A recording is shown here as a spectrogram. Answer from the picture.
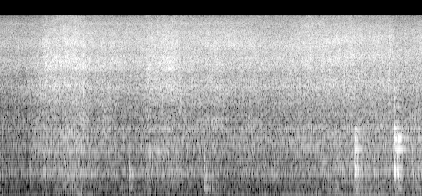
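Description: Chicken curry masala sizzling in hot oil in an aluminium pot while a wooden spoon stirs it through: a steady frying hiss as the masala is fried down (bhuna), with two short sharp sounds near the end.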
